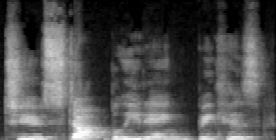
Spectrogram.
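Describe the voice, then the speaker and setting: A woman's voice: on the high side, slow, reverberant. A woman co-hosting a podcast, chatting casually and rambling with lots of filler words. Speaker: podcast co-host. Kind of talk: casual chat.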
